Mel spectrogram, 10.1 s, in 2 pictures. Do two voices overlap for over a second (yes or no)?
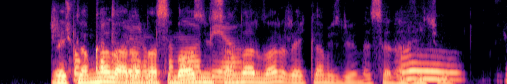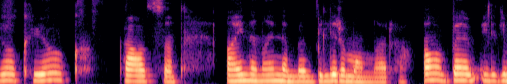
yes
